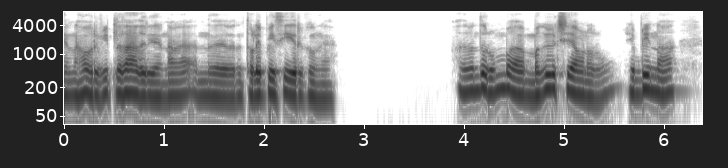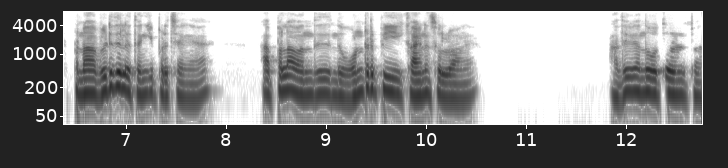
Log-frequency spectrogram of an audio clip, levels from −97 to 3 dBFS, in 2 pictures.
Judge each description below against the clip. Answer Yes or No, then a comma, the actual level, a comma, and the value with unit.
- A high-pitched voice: No, medium, 145 Hz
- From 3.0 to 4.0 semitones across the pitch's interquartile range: Yes, average, 3.4 semitones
